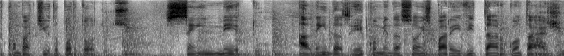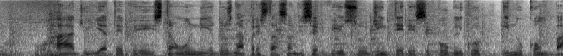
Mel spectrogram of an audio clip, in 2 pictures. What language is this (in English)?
Portuguese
